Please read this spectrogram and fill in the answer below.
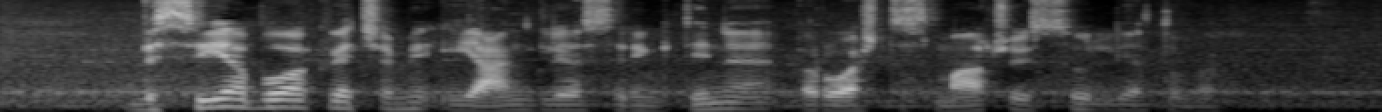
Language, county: Lithuanian, Kaunas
